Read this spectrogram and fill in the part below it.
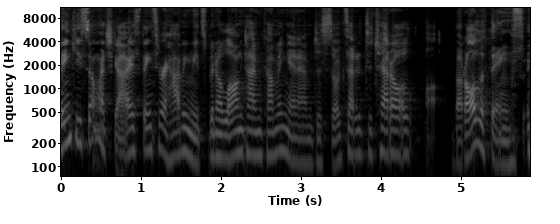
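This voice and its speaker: Pitched fairly high, the voice belongs to a man. He delivers it very fast. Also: ordinary pitch variation. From Philippines. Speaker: nurse and social media consultant. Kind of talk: podcast interview.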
